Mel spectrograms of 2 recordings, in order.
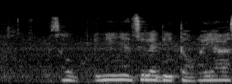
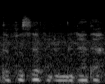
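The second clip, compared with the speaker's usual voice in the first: ordinary talk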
